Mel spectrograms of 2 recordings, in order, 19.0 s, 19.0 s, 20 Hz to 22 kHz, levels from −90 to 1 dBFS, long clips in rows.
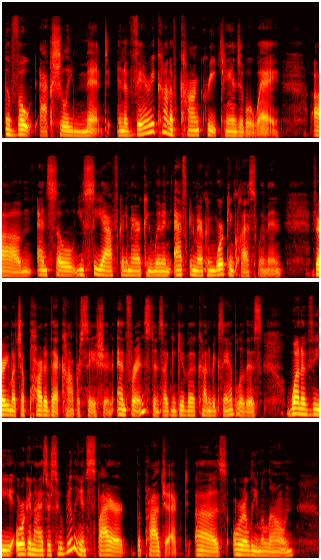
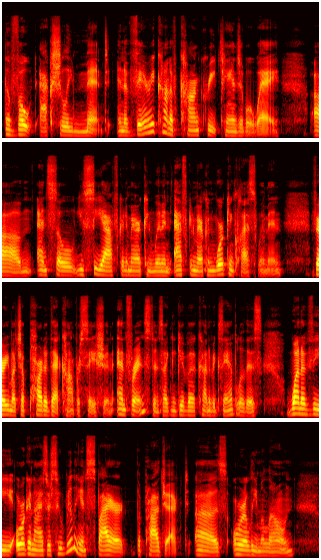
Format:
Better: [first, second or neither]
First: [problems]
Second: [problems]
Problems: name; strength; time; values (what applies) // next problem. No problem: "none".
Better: first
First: none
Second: thin; very slightly; fading below 500 Hz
